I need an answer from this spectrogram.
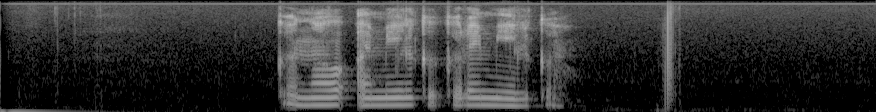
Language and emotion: Russian, sad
